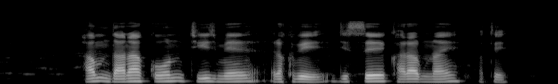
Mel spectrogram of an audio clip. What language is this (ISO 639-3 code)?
mag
